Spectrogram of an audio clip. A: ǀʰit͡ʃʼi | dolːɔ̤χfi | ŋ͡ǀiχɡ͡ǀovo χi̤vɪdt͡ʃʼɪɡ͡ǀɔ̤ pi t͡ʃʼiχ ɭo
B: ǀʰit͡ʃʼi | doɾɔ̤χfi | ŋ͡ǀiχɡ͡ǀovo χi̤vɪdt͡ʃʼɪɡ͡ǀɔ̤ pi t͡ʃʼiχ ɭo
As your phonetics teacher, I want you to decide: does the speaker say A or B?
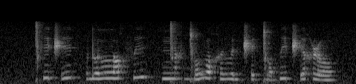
A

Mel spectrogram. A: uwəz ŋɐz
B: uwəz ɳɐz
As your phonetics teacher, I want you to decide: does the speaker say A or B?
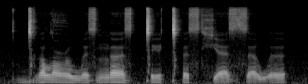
A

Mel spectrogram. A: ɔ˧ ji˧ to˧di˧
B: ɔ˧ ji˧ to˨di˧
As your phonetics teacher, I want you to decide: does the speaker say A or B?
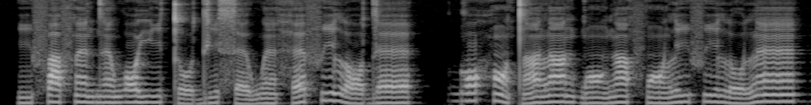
B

